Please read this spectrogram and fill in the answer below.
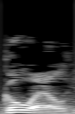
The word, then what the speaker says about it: goel: The Hebrew word is the word goel. You would spell it in English G-O-E-L.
